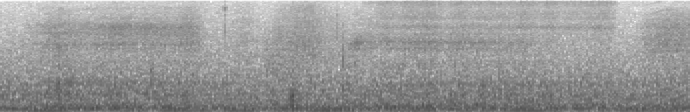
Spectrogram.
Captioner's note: breathing deeply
